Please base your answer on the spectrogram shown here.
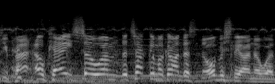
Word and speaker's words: Taklamakan: Carolyn is the first woman to ever walk across the Taklamakan Desert. Is that how it's pronounced?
